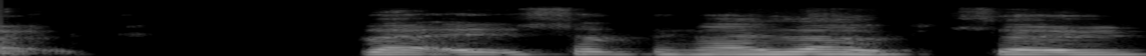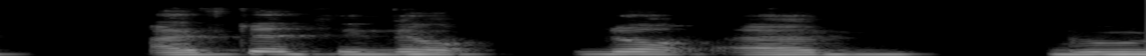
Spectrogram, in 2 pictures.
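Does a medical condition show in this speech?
Yes: cerebral palsy.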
